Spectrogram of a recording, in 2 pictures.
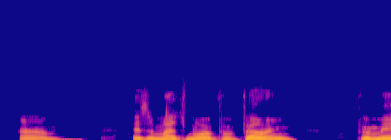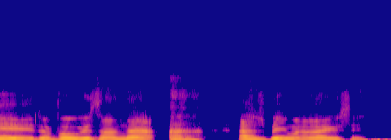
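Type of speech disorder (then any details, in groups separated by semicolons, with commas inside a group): Bulbar dysarthria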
